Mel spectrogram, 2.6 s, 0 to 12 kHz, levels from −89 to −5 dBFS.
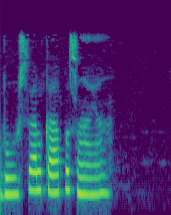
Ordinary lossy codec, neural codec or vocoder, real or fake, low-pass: Opus, 64 kbps; none; real; 7.2 kHz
